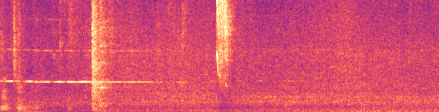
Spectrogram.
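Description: Lift machinery humming steadily, with a high steady beep tone over the first two seconds and a sharp click about a second in.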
